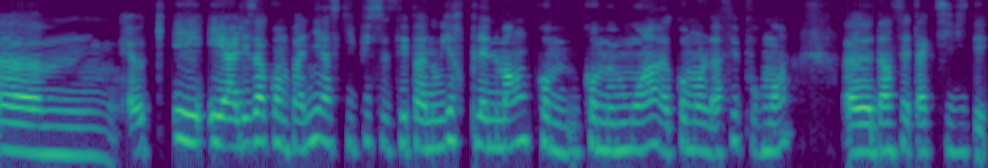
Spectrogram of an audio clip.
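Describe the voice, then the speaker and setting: Against a quiet background, a woman at medium pitch speaks at a moderate pace with fairly even intonation and big swings in loudness, the sound dry and close with no echo. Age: 30s. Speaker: kinesiologist and essential oils seller. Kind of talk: sales pitch presentation. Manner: hesitant, many fillers; talkative.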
